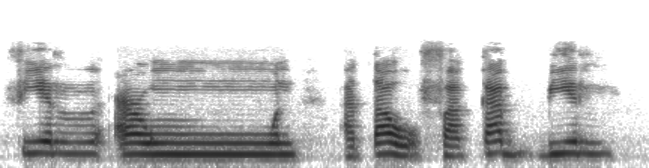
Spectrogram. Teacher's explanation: Nah, itu ro-nya dibaca tipis, tidak boleh dibaca tebal.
